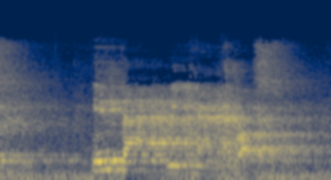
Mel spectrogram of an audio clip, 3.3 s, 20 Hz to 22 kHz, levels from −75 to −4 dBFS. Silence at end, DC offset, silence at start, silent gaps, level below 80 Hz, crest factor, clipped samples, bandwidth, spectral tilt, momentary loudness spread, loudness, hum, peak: 0 s; under 0.1%; 0 s; none; -38 dBFS; 14 dB; under 0.1%; 11 kHz; -4 dB/octave; 14 LU; -18 LUFS; none; -6 dBFS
